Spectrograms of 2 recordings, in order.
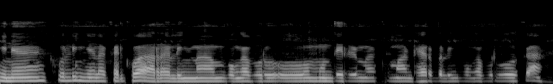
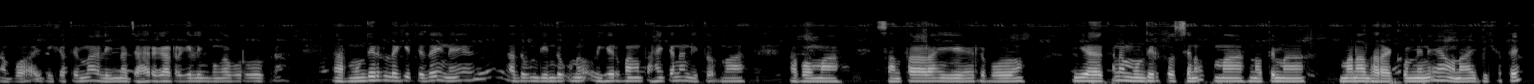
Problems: background sounds at intervals, continuous background conversations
